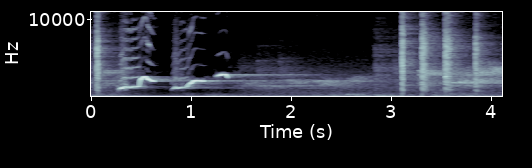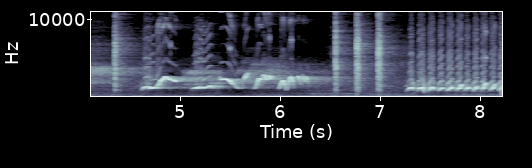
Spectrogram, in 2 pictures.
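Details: Stimulating song of a white-rumped shama, meant to excite other shamas: loud upslurred whistles and sweeping notes broken by sharp clicks, ending in a fast buzzy trill of repeated notes.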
